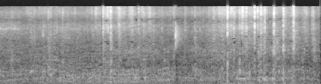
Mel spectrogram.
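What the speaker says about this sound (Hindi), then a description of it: "ये जी मेरे अपने कबूतर हैं" Pet pigeons kept at a home coop coo softly and repeatedly over a steady outdoor background, with a few brighter flutters or calls toward the end; no one speaks.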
